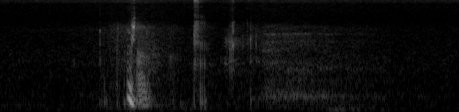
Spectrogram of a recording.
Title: dog allergy pinch sneezes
